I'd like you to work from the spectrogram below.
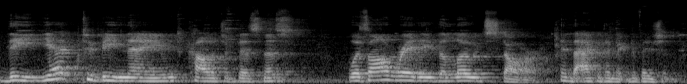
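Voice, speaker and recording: An older woman speaks at a podium mic in a roomy banquet hall, her words carrying an echo off the walls. She mixes gentle humor with formal gratitude, with a faint hum of the room behind her. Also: on the low side. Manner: warm, lightly humorous, formal. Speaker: hall of fame inductee, former professor. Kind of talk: acceptance speech. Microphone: podium microphone.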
